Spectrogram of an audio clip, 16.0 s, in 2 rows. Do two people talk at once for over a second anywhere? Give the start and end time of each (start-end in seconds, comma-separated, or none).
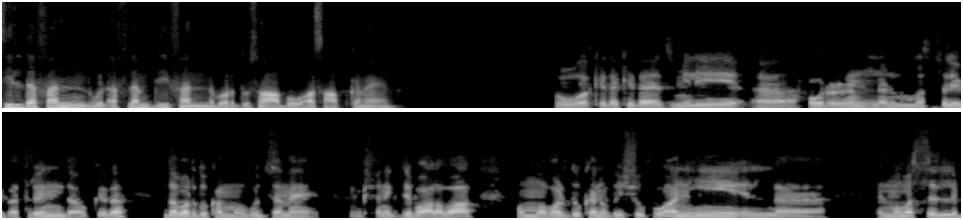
none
